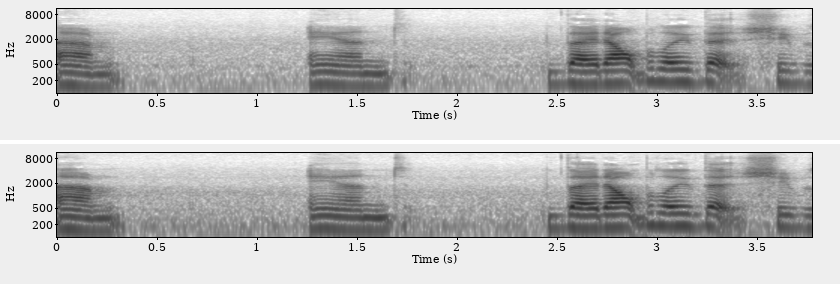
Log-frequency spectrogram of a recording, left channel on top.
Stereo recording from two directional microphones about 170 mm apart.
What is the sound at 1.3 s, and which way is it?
Speech, 10° left (ahead or behind).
